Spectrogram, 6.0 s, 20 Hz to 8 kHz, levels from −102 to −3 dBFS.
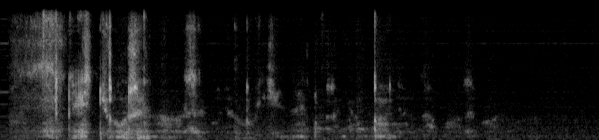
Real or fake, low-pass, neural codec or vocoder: fake; 7.2 kHz; vocoder, 22.05 kHz, 80 mel bands, HiFi-GAN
